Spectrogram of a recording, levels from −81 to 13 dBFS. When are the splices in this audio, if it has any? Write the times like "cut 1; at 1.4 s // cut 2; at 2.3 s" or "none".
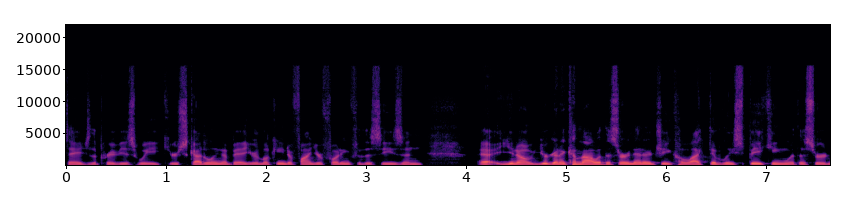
none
